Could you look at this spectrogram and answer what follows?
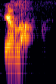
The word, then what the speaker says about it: Elah: And also Elah, where we get the word Allah, that's how we pronounce the Creator's name in Aramaic and Arabic. It's Elah.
